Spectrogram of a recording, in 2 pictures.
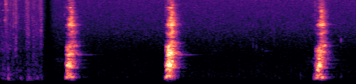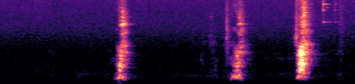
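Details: Playful Welsh Terrier puppy barking: six short, sharp barks spaced roughly one to two seconds apart, each a quick broad burst, with near silence between them and faint voices at the very start.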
